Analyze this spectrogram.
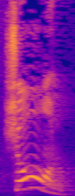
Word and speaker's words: Sean: It's pronounced as in Mr. Connery. The H was father's spelling mistake on the birth certificate. Oh, so it is Sean.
